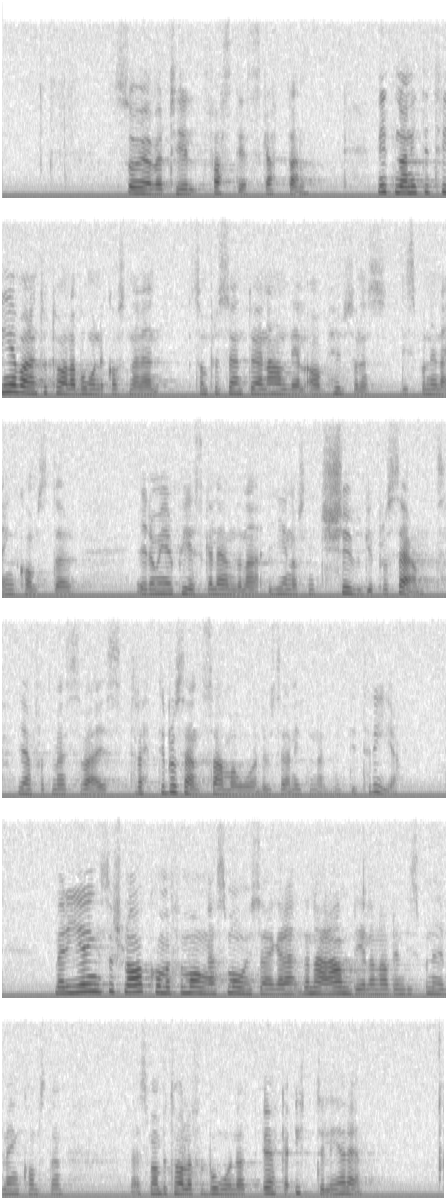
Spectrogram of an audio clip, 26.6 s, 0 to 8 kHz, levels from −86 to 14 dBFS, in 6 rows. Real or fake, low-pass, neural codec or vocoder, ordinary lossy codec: real; 7.2 kHz; none; none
